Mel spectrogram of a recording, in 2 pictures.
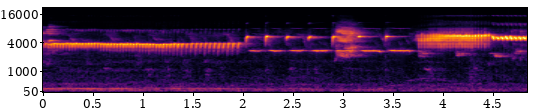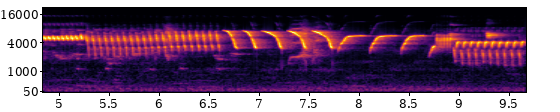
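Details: Canary singing a long, lively, full song: a sustained whistled note, then fast trills, rapid buzzy rolls and a series of sweeping downward slurs, each section changing without pause.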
